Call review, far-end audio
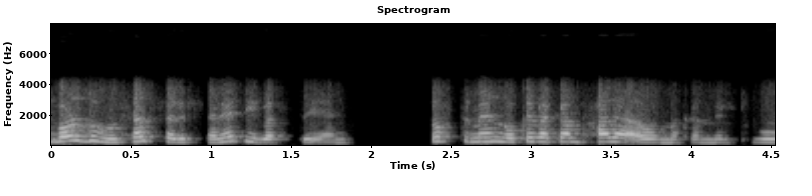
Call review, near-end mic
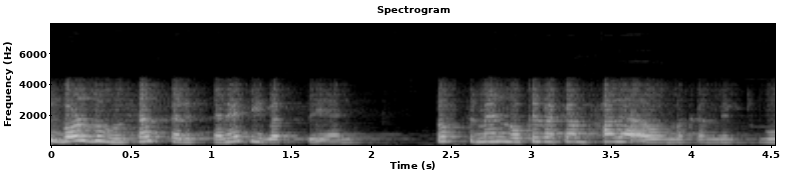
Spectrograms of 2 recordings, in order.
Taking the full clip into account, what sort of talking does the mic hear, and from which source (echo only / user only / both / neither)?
echo only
